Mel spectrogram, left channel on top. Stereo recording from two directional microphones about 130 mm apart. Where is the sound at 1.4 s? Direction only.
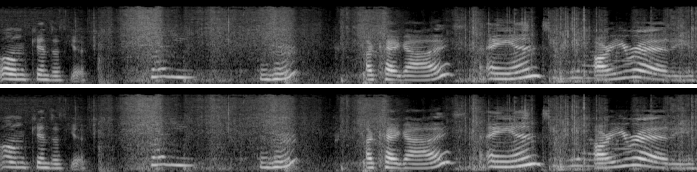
35° right (ahead or behind).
